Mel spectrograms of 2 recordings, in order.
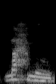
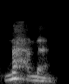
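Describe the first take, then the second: First: نحن said "nahnu", ending in oo. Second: نحن said "nahna", ending in ah. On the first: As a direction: pronounce نحن with a final -nu. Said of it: "not نحن". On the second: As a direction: pronounce نحن with a final -na. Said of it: "but نحن". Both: Shown as a demonstration.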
